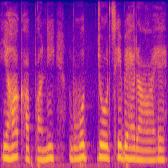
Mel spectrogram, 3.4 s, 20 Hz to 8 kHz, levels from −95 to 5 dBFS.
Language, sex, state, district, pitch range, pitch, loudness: Hindi, female, Uttar Pradesh, Saharanpur, 180-215 Hz, 195 Hz, -15 LUFS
